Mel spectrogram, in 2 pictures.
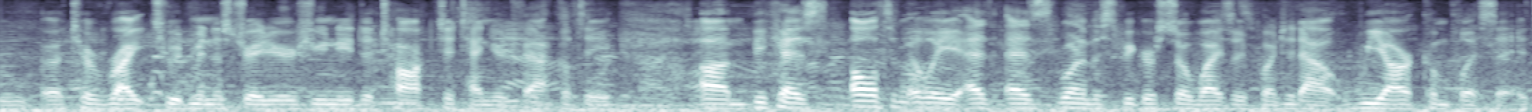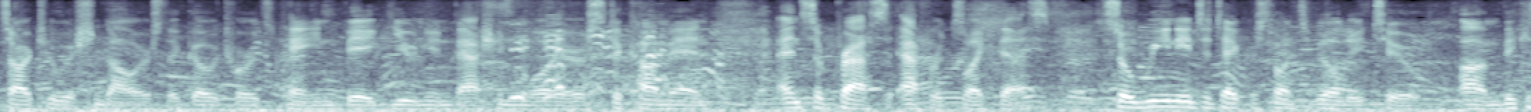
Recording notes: Attends the student group rally “Students for NU NTE Faculty Justice" and talks to attendees.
